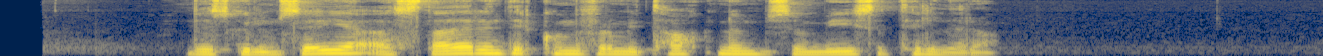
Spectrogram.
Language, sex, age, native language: Icelandic, male, 30-39, Icelandic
